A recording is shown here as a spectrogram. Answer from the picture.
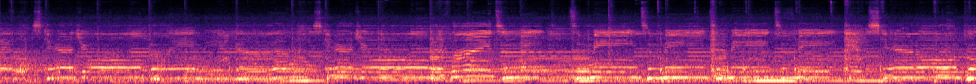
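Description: Little Martin acoustic-electric guitar amplified through a PA, playing an instrumental passage: strummed chords over a repeating low-note pattern, layered with a loop pedal.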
